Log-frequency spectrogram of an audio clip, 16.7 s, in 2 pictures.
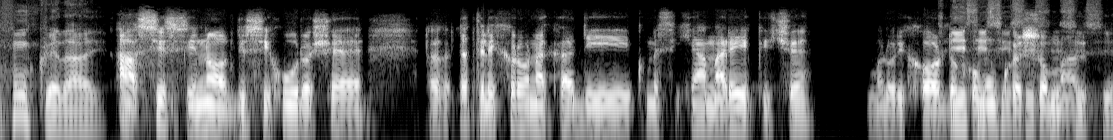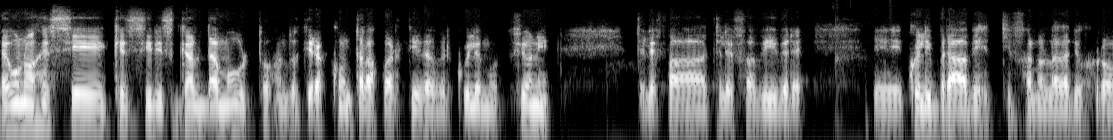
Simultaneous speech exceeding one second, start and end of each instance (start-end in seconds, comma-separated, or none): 7.0-8.4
